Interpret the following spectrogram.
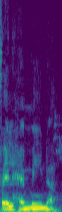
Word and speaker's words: Wilhelmina: Abo Wilhelmina, which was my grandmother's name, I'm assuming it's Afrikaans because balong W, but you pronounce it as V.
